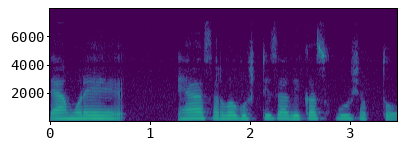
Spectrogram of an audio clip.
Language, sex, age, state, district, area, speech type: Marathi, female, 30-45, Maharashtra, Akola, urban, spontaneous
